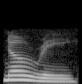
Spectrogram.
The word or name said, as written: nori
